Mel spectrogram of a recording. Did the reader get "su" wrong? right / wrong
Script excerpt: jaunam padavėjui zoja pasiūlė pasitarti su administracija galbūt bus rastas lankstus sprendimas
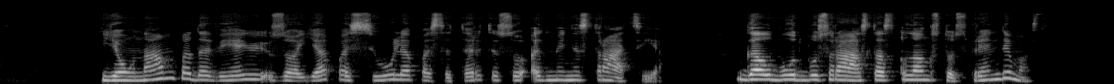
right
